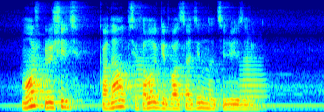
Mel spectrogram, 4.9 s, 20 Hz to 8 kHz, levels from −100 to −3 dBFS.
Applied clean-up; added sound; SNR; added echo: none; Brass instrument; 16 dB; reverberation time 0.7 s.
